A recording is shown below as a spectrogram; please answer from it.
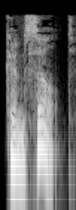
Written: consult

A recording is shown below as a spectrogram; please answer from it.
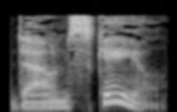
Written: downscale

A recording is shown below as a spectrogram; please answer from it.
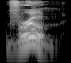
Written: vroom

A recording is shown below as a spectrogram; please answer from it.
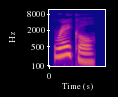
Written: Rakel

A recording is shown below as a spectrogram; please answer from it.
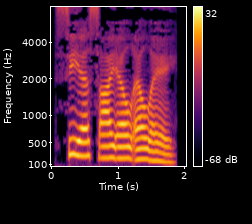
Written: csilla

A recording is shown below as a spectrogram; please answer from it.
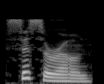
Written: ciceron

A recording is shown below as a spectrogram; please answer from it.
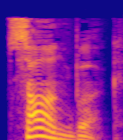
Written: songbook

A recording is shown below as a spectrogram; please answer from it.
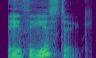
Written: atheistic

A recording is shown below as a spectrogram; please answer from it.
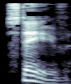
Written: stave

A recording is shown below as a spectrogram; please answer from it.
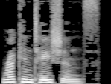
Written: recantations

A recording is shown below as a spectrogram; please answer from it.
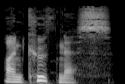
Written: uncouthness

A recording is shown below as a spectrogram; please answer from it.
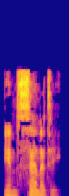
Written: insanity

